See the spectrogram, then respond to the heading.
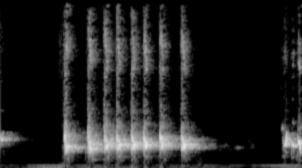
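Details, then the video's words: Chatty trucukan (yellow-vented bulbul) used as a ropel lure: a quick burst of about eight loud, bright chirping notes in just over a second, then silence, then another note begins. "Trucukan Gacor EMOSI Ropel panjang Ngikluk Ampuh untuk Pancingan Trucukan agar bunyi Ropel"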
